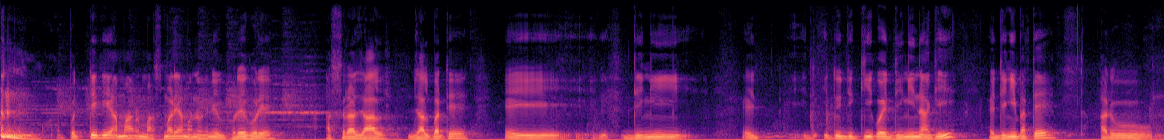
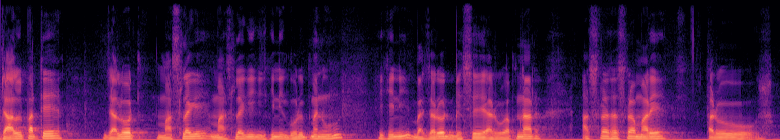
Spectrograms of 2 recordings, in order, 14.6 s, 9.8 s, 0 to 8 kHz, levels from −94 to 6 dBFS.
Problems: background sounds at intervals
